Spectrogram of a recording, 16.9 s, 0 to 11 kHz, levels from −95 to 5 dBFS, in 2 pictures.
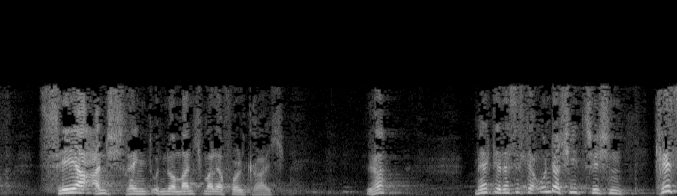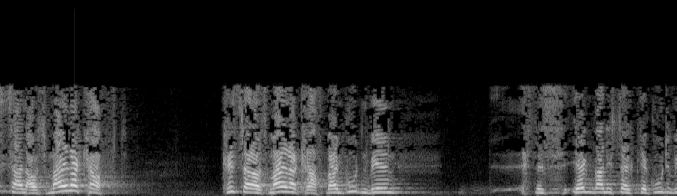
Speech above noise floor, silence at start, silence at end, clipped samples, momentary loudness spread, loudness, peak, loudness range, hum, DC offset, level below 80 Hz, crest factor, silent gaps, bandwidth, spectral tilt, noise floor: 48 dB; 0.55 s; 0 s; under 0.1%; 17 LU; -20 LUFS; 0 dBFS; 11 LU; none; under 0.1%; -72 dBFS; 22 dB; none; 6.6 kHz; -5.5 dB/octave; -69 dBFS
